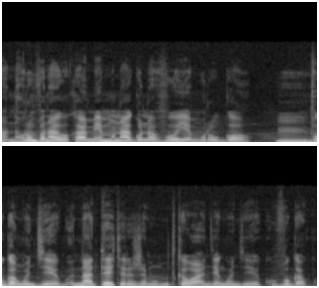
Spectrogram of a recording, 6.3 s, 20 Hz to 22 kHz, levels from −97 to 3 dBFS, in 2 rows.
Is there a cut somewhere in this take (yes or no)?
no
